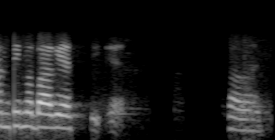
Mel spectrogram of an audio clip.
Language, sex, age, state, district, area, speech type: Sanskrit, female, 18-30, Kerala, Kozhikode, rural, conversation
